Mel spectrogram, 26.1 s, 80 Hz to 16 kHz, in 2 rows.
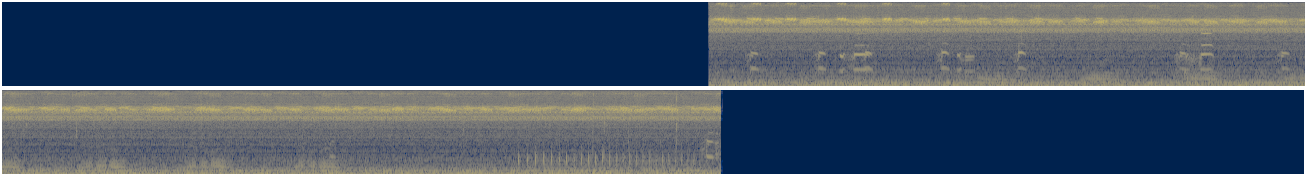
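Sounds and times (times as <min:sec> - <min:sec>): ducks calling: 0:07.1 - 0:20.2
steady high hiss: 0:07.1 - 0:20.2.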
